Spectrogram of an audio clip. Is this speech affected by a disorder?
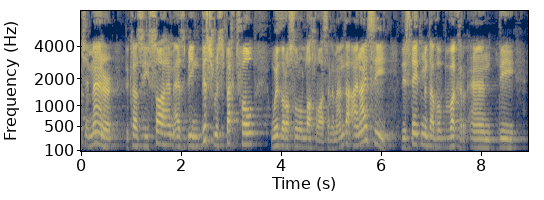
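No.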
